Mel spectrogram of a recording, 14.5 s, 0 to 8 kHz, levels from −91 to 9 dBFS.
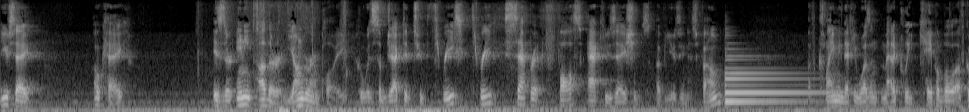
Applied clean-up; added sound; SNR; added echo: none; Guitar; 0 dB; none.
